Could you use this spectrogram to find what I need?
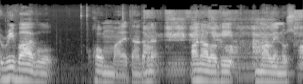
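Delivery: usual speaking voice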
